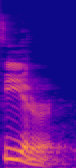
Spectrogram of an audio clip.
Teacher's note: Perceba que a palavra theater aqui, gente, não é theater. Esse TH tem um som diferenciado, um som de F entre os dentes.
